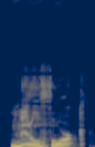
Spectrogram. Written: Middle Fork

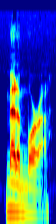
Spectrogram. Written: Metamora

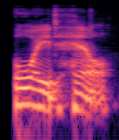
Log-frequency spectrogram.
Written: Boyd Hill

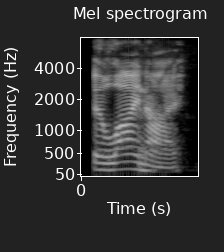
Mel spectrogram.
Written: Illini

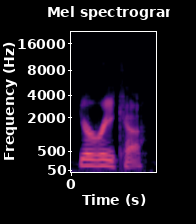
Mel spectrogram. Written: Eureka

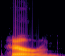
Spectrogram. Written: Herrin

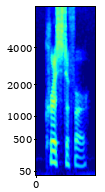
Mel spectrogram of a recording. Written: christopher

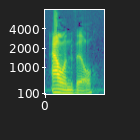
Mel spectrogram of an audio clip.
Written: Allenvile

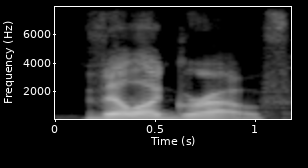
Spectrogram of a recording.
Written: Villa Grove

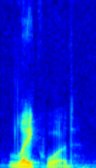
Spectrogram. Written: Lake Wood

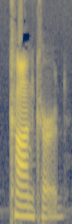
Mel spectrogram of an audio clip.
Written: Concord

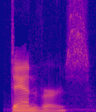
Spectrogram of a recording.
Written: Danvers

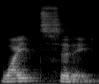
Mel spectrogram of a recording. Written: White City

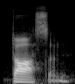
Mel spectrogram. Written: Dawson

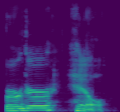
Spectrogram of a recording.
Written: Berger Hill

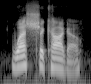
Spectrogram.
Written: West Chicago

